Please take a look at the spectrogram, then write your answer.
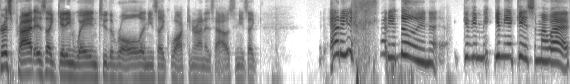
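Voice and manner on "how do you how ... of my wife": put-on squeaky plumber voice, higher pitch. Imitating an actor staying in the role at home: squeaky Mario voice. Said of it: "squeaky Mario voice".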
